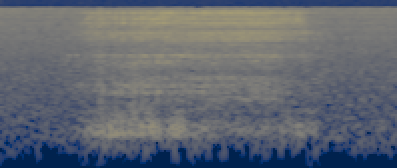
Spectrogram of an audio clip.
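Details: Single soft, rough inspiratory snore lasting about a second and a half, against quiet room noise.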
